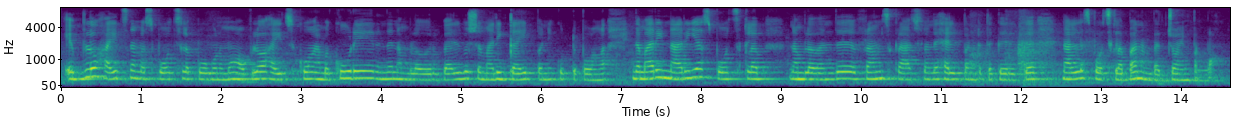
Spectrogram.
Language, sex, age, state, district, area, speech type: Tamil, female, 18-30, Tamil Nadu, Salem, urban, spontaneous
